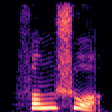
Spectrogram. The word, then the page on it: 丰硕: fēng shuò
